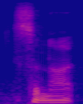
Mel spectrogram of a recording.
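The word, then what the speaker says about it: Cenat: How do you pronounce it? – Sanat. – I think it's Sanat.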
